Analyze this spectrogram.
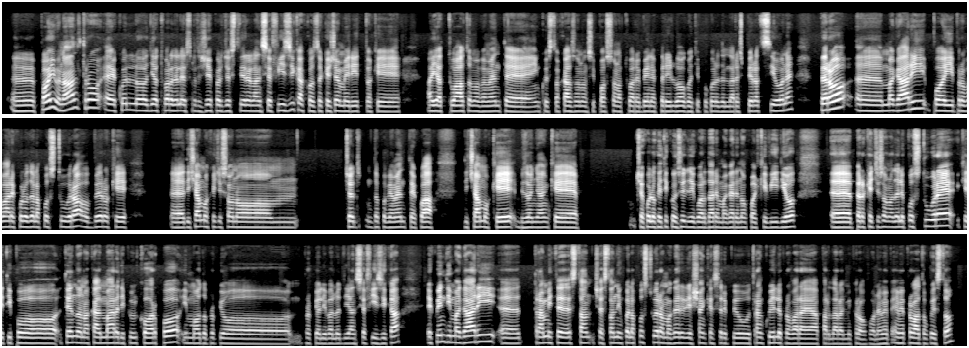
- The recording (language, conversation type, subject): Italian, advice, Come posso superare la paura di essere giudicato quando parlo in pubblico?
- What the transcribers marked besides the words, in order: static; other background noise; "cioè" said as "ceh"; "cioè" said as "ceh"; drawn out: "propio"; "proprio" said as "propio"; "cioè" said as "ceh"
